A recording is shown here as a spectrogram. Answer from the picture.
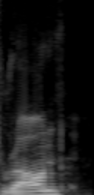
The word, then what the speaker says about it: Iran: It's not the Ran at all. It's Ron.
